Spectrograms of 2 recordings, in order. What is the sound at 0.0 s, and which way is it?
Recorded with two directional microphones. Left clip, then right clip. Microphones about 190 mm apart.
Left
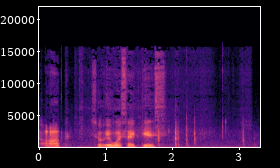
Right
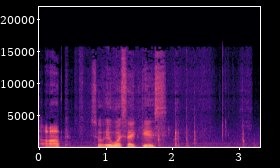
Speech, 35° right (ahead or behind).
